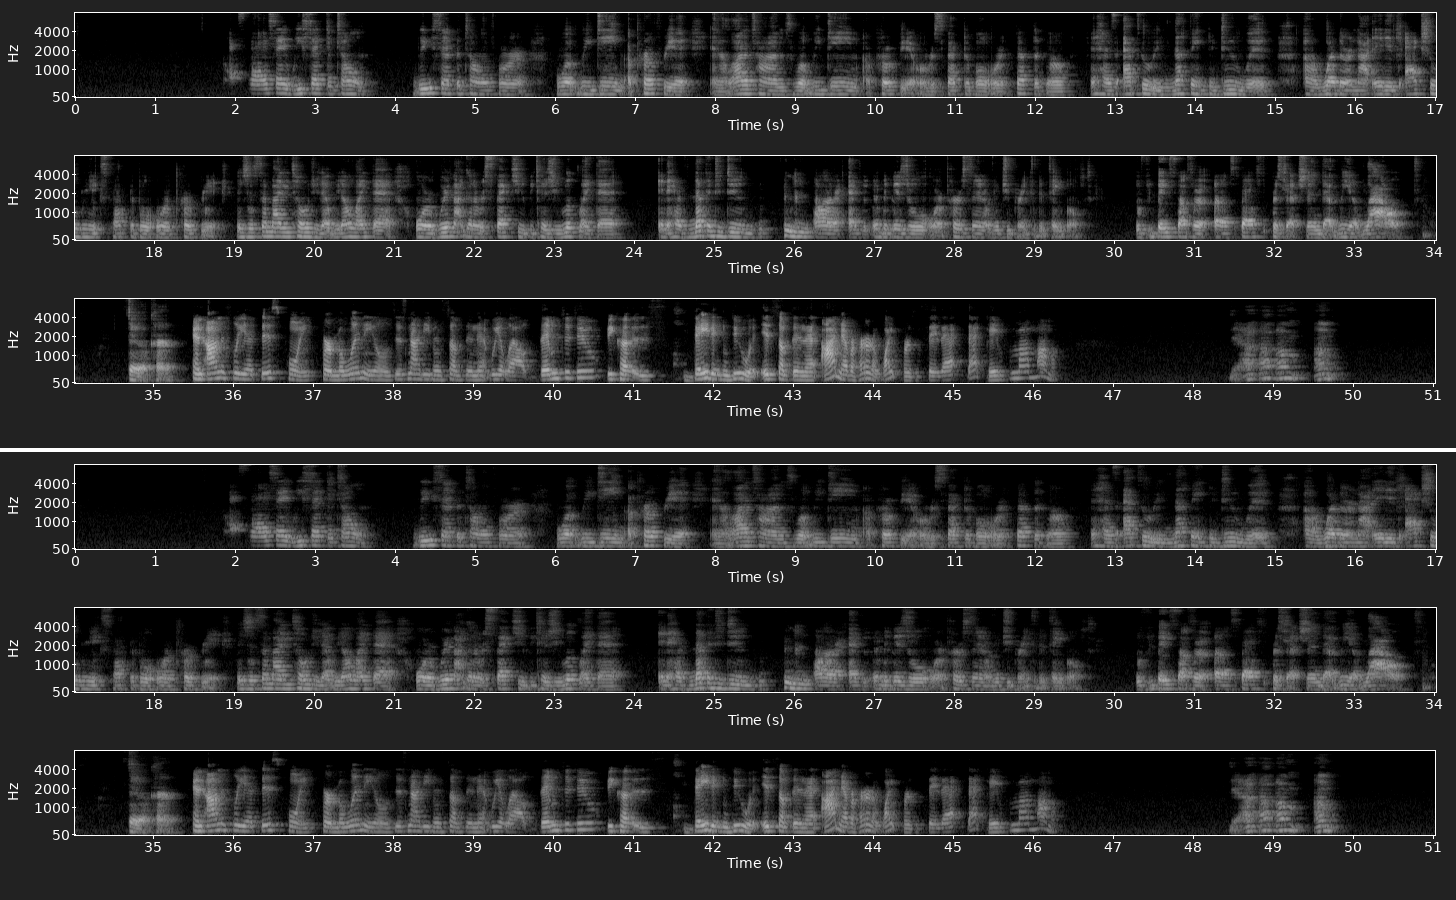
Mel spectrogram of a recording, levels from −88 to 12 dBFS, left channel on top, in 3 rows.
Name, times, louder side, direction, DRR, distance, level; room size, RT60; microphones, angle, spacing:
voice 1, 1.9-3.6 4.2-12.4 12.7-18.8 19.0-23.8 24.3-29.5 30.3-33.6 34.7-35.2, left 4 dB, 80° left, 0.8 m, -32 dB
voice 2, 35.5-41.2 41.6-46.3, left 4 dB, 25° left, 0.3 m, -30 dB
voice 3, 48.4-49.7, right 1 dB, 45° right, 1.3 m, -37 dB
6.2 x 4.9 x 3.4 m
head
